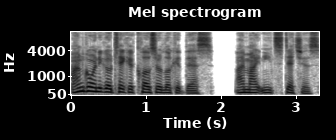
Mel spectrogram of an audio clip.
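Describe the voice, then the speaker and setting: A man speaks at a fairly quick clip in a put-on character voice, his pitch fairly high, on a very clean recording with a silent background. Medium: read story. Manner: blunt, sarcastic.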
